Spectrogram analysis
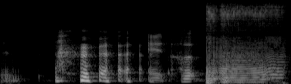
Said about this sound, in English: Yeah, add a couple of fart noises anytime there's a lull, just like right now, add a fart noise, you know.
